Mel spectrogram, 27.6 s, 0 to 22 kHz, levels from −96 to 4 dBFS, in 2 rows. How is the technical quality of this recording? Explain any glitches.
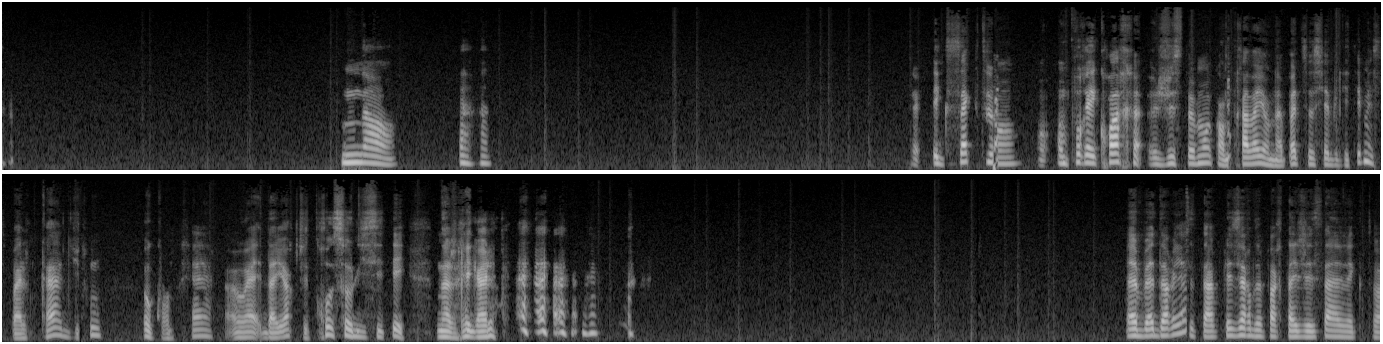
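The speech carries five short glitches from damaged data in a compressed stream. They come at 9.86, 12.21, 14.51, 23.50 and 25.59 s, each under a tenth of a second. Corrupted bytes make the decoder misread frames and hunt for sync, producing brief chirps or blips.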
